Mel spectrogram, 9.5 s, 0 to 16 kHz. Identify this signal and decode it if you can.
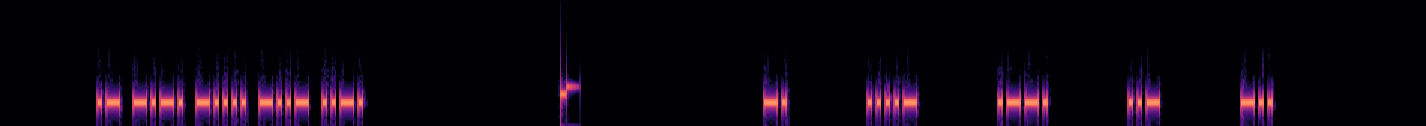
Morse code, heard as a keyed tone, about 38 wpm, spaced as for 20 wpm, 700 Hz. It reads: AC6XF N4PUD
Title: USA Call Signs - 5 Characters - 6x Character Spacing - 40wpm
